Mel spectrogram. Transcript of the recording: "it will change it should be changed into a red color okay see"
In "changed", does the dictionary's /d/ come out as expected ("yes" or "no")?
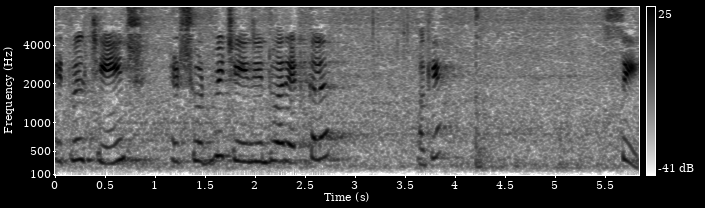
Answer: no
